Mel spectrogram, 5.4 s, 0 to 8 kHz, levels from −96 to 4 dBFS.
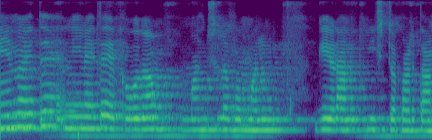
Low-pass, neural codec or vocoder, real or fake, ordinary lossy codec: none; codec, 16 kHz, 6 kbps, DAC; fake; none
